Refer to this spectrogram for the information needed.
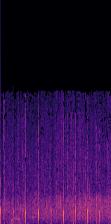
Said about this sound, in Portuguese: Pode aplaudir.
